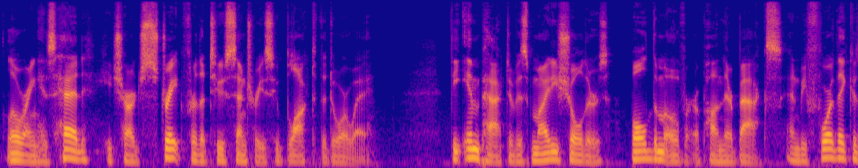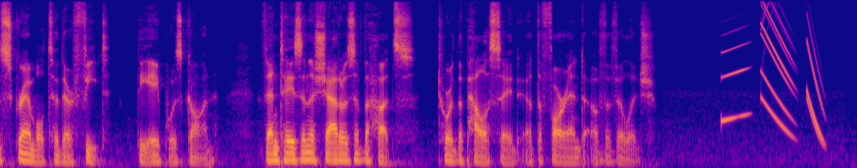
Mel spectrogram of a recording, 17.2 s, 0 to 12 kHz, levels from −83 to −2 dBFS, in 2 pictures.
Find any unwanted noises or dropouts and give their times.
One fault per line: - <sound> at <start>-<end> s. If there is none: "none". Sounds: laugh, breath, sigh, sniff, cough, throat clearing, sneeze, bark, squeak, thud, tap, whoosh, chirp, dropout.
- chirp at 15.8-16.9 s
